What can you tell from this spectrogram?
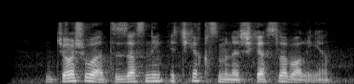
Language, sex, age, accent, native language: Uzbek, male, 18-24, Toshkent shahri, Uzbek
